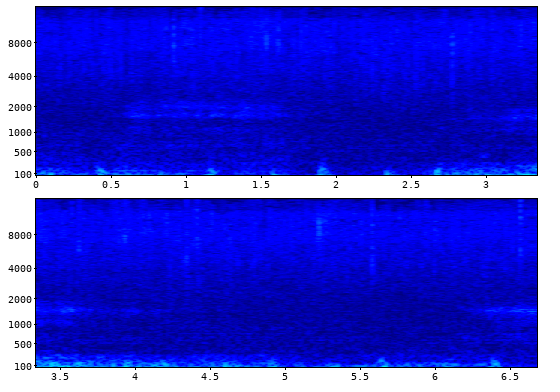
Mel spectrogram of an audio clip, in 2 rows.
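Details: Woman's normal heartbeat in a sleep-aid ASMR recording with no talking: steady low regular thumps at about 80 a minute under rain noise.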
